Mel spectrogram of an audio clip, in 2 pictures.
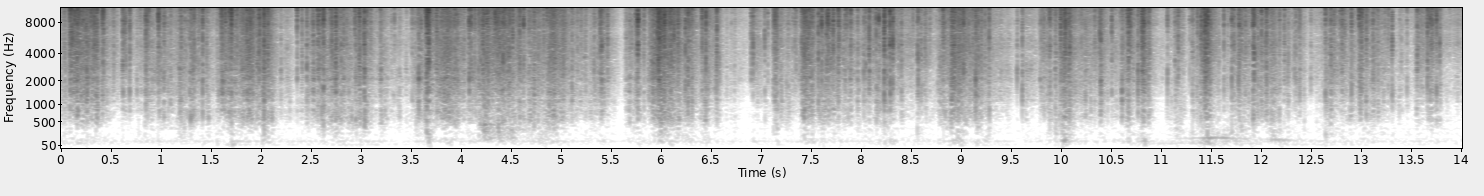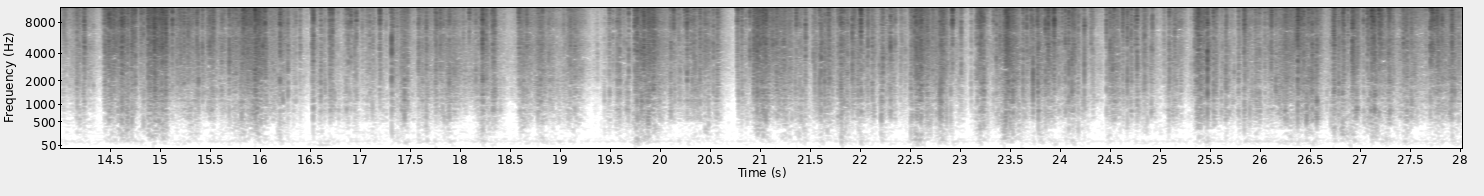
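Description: A strip of small plastic bags of round diamond-painting drills crinkling as it is handled and unrolled: a dense, continuous crackle.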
